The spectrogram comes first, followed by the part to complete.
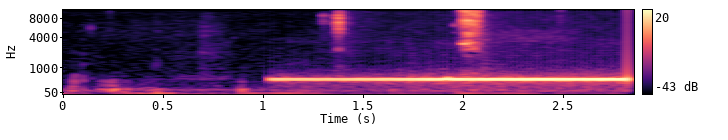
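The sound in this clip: A telephone dial tone, heard while setting up a prank call to a Georgia number, cuts in after a second of low background noise and holds as a steady, unbroken mid-pitched hum, with a couple of faint clicks over it.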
